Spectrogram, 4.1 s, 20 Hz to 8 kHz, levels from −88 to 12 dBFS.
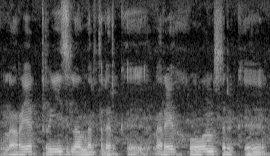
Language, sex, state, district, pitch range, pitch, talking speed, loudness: Tamil, male, Tamil Nadu, Nilgiris, 120-135 Hz, 130 Hz, 120 wpm, -15 LUFS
